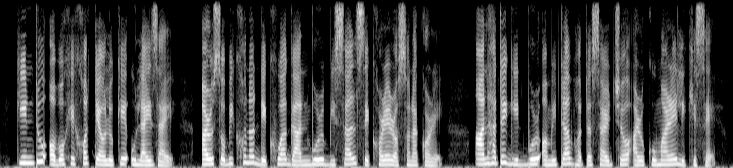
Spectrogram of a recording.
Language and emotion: Assamese, neutral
